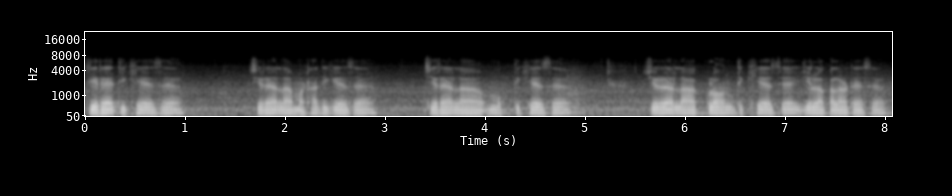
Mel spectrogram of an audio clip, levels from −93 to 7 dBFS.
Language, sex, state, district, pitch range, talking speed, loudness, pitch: Nagamese, male, Nagaland, Kohima, 120-130 Hz, 165 wpm, -18 LUFS, 125 Hz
